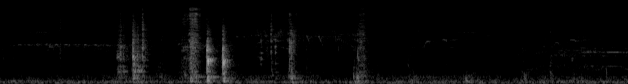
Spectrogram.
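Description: A handful of knocks and clatters of plastic basins being picked up and handled, the loudest about two seconds in, with birds chirping faintly.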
